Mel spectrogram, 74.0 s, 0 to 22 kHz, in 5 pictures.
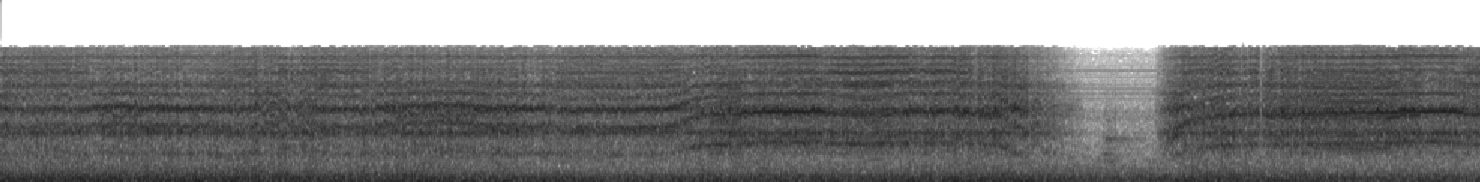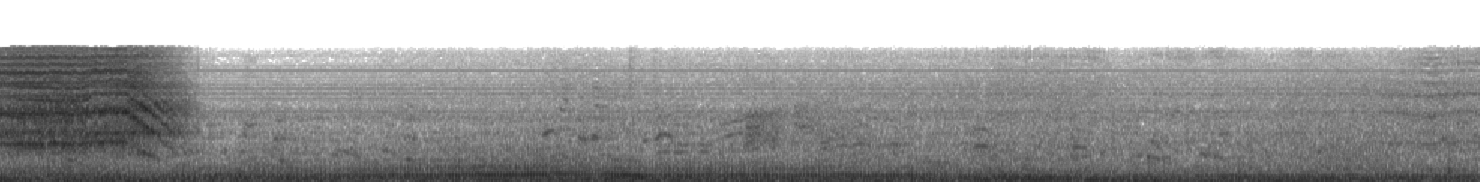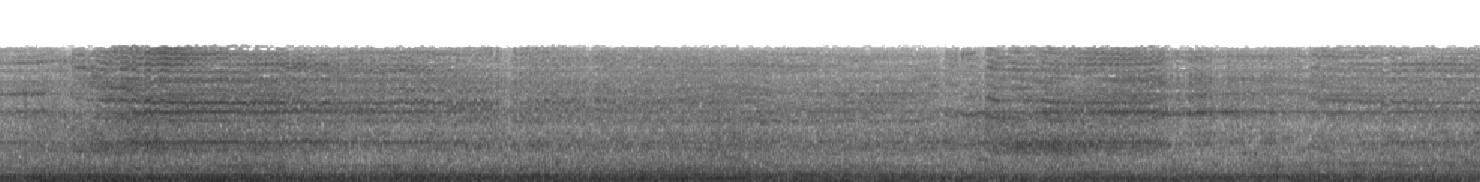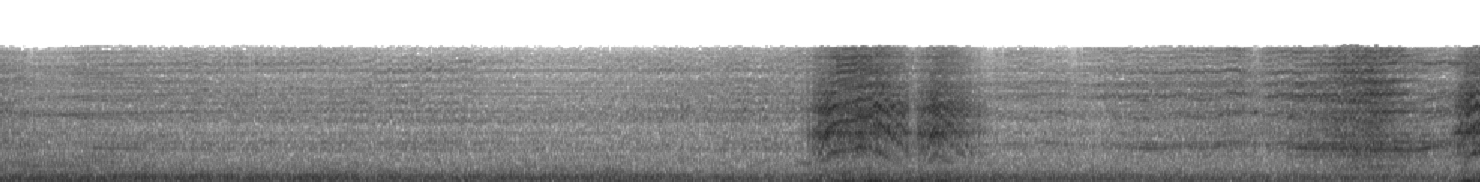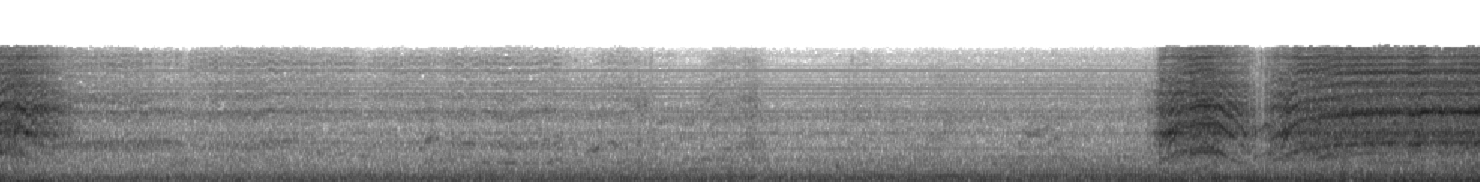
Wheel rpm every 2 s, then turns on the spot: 160, 160, 160, 190, 220, 60, 200, 210, 30, 0, 0, 0, 0, 0, 0, 0, 0, 0, 0, 0, 0, 0, 0, 0, 0, 0, 70, 0, 0, 40, 0, 0, 0, 0, 0, 50, 200.
none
